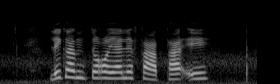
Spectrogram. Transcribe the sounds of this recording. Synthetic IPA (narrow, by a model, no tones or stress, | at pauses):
lɪkʼan̩tʼɔɣɔjalɪfapʰaʔɪ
